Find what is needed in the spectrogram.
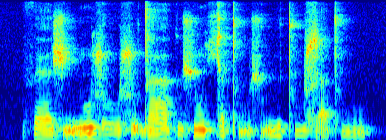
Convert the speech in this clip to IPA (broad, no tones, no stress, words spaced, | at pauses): θæːʃḛ ŋõ ɮoːɬo̰daː kʏʃõ çatʰṵʃṵ nʏtʰu ɮa̰ tʰu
